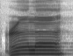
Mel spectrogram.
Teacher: Huruf ain wastul halqi atau tengah tenggorokan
